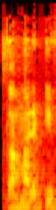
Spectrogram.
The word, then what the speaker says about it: cumulative: কিউমুলেটিভ frequency or sometime pronounced as কামালেটিভ frequency.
